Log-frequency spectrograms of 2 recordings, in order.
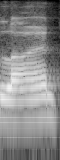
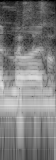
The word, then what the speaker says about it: Lyon: I have a tough time pronouncing your last name, so I'm just gonna say Chef. Yeah, it's Lyon, but you know, Lyon, Lyon.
